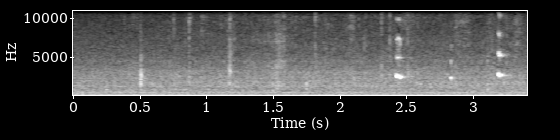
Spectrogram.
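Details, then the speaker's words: Vintage Shakespeare 2091 Seawonder spinning reel after reassembly, handle fitted: quiet turning with two sharp high chirps per crank from the dry handle knob; squeaky knob, fix is penetrating oil. "hear the handle knob is kind of squeaky. This is another place where penetrating oil does wonders."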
